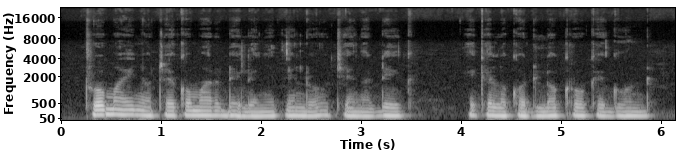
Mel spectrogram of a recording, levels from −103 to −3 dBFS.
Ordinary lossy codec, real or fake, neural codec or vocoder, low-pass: none; fake; vocoder, 44.1 kHz, 128 mel bands every 512 samples, BigVGAN v2; none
